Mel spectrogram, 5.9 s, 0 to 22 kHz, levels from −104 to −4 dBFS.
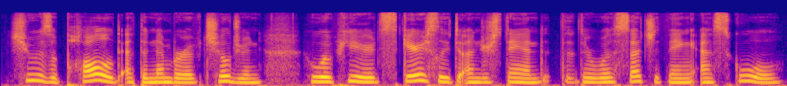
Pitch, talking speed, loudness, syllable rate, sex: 210 Hz, 215 wpm, -18 LUFS, 6.0 syllables/s, female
